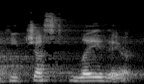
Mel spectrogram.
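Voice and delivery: usual speaking voice

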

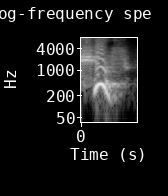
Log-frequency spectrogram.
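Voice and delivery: high-pitched whew after strong drink; shuddering whew. A narrator's reading. Good Fortune after a glass of strong drink, shuddering. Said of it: "then shuddered and said".

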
